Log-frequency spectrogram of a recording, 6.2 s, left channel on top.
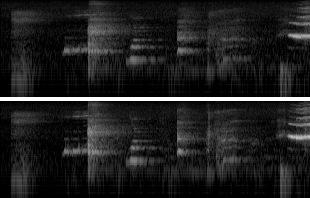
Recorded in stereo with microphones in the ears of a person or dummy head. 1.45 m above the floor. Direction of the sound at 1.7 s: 50° right (ahead or behind).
